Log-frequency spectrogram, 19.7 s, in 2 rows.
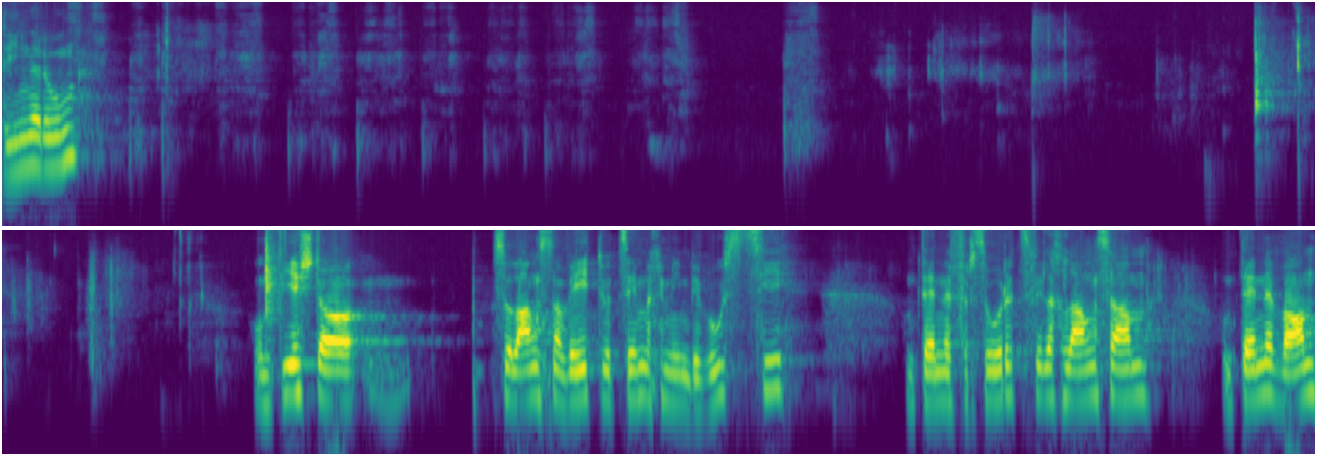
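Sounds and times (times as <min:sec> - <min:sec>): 
speech: 0:00.0 - 0:00.8, 0:11.7 - 0:12.8, 0:13.6 - 0:15.8, 0:16.6 - 0:19.6
writing: 0:00.1 - 0:05.3.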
